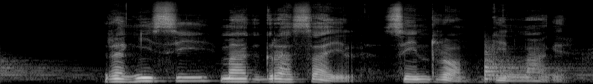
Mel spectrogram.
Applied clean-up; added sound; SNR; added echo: none; Drum; 15 dB; none.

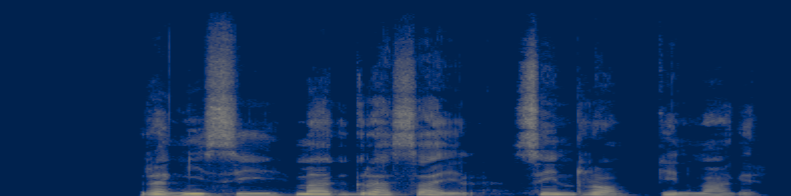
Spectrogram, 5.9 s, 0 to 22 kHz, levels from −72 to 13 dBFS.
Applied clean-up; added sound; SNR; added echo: neural mask model Resemble Enhance denoiser.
